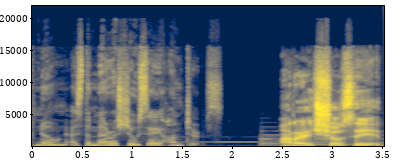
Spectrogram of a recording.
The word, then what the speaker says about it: Marechaussee: Marechaussee, that's how it's pronounced, huh? I was always called them Marechaussee. It's all about the accent.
